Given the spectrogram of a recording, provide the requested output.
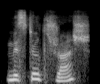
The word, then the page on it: mistle thrush: Indian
